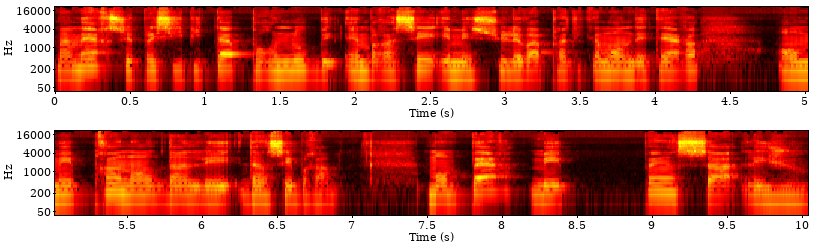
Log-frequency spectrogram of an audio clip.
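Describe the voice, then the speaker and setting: Speaking at a very slow pace, a woman with a non-native accent keeps a fairly low pitch and fairly even intonation. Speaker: reader of a book. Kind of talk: reading aloud. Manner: halting, with restarts and hesitations.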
